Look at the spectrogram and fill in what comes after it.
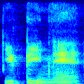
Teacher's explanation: நாவின் நுனி அன்னத்தின் நுனியை பொருந்துவதால் பிறக்குது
